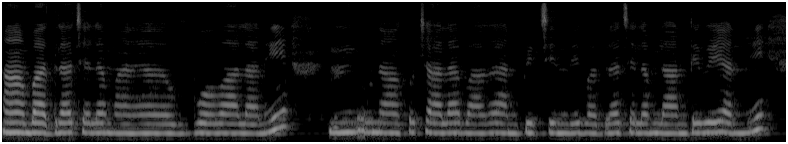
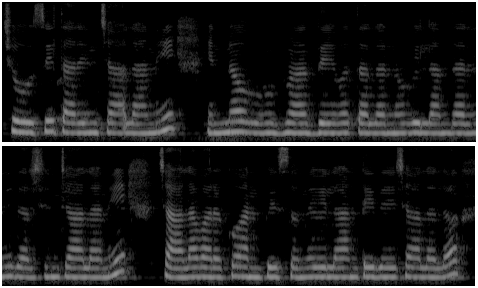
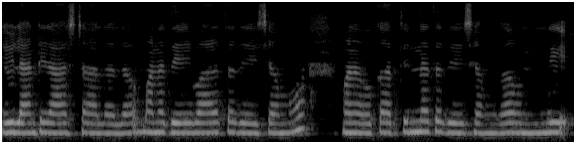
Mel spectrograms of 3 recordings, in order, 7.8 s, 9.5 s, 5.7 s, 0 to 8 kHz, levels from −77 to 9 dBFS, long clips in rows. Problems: none marked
